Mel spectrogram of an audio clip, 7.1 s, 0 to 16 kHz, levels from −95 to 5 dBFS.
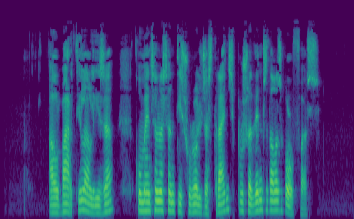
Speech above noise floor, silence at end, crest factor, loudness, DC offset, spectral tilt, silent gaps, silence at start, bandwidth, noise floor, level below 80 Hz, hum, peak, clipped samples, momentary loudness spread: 54 dB; 0.75 s; 22 dB; -23 LUFS; under 0.1%; -4 dB/octave; none; 1 s; 10 kHz; -77 dBFS; -68 dBFS; none; -2 dBFS; under 0.1%; 9 LU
